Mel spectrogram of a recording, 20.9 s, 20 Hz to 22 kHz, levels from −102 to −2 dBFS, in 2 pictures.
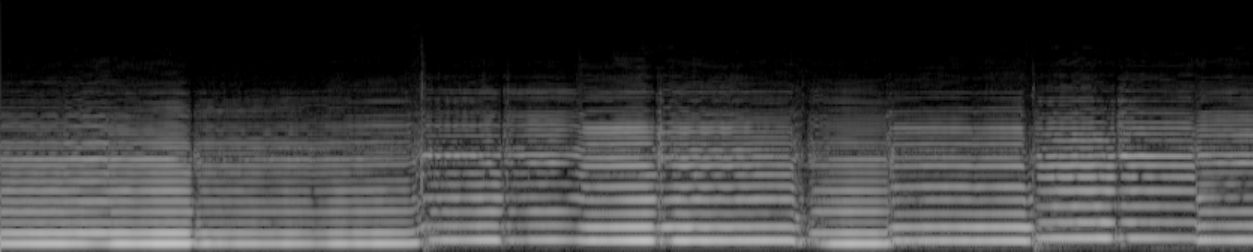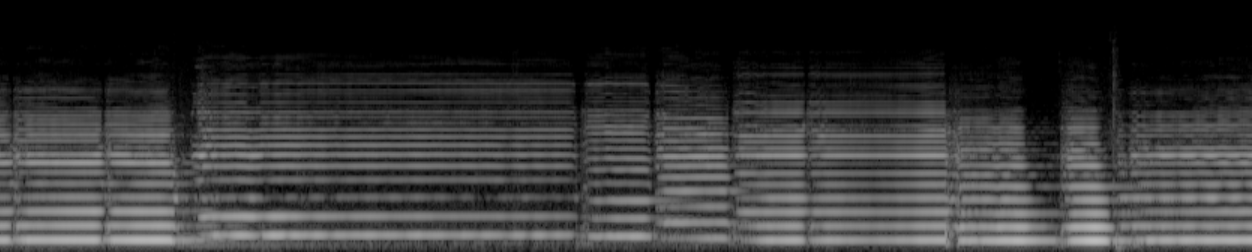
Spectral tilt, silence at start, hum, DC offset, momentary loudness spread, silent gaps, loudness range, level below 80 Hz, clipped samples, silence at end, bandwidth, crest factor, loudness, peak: -9 dB/octave; 0 s; none; under 0.1%; 12 LU; none; 9 LU; -88 dBFS; under 0.1%; 0 s; 6 kHz; 14 dB; -37 LUFS; -22 dBFS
